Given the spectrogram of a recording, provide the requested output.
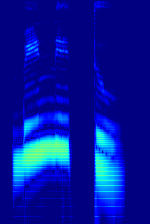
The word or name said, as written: ಬಿಣ್ಣಿತು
